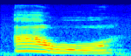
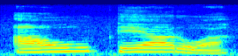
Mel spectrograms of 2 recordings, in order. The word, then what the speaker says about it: Aotearoa: And then we put a break after each vowel. Aotearoa. Aotearoa, Aotearoa.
